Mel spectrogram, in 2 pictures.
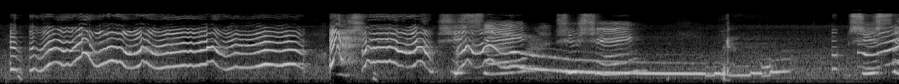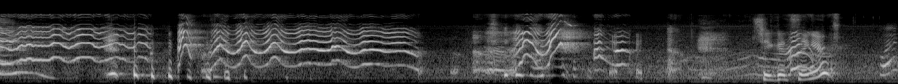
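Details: A pup and a small girl vocalise together at home: repeated wavering howls and sliding whines alternate with short yips and pauses, while an adult talks between the bouts.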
